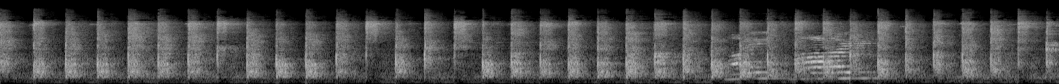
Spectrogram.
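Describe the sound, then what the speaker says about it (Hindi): Rapid, evenly spaced hand claps repeat steadily through a yoga exercise, loud and close, with a brief voice partway through. "आपने 100 टाइम्स ये वाली ताली बजा दी"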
